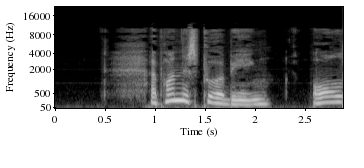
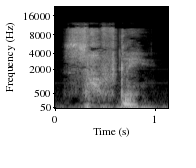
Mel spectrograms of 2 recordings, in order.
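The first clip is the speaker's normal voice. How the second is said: whisper; 4 dB quieter than usual. A narrator's reading. Nicholas hushing the boy.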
